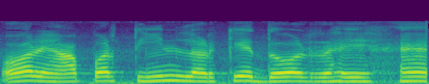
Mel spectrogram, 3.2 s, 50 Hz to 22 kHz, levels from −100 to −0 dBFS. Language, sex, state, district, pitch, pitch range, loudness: Hindi, male, Jharkhand, Deoghar, 200 Hz, 190-210 Hz, -14 LUFS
